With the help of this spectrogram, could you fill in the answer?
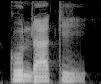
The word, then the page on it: ku ndaki: Mpur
